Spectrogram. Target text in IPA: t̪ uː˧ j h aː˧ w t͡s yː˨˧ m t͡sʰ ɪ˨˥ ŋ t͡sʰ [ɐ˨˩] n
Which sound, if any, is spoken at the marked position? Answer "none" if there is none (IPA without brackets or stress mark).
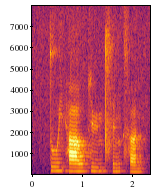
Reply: ɐ˨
